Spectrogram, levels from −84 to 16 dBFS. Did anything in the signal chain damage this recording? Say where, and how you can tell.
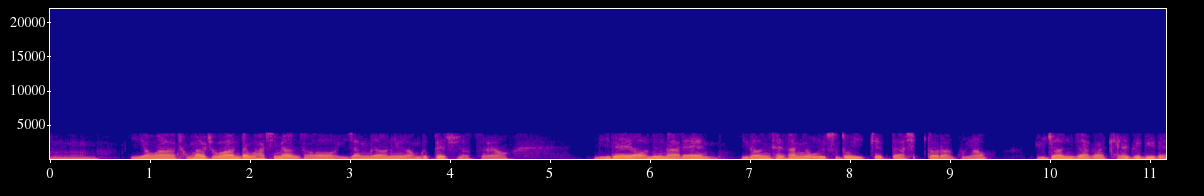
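Yes, and it's the codec stage: the whole clip sounds like it went through G.729. Nothing gets past about 3.8 kHz from start to finish, and the speech has that plainly audible rough, slightly synthetic edge. That fits a low-rate 8 kbit/s VoIP coder that doesn't send the waveform at all. It rebuilds each short frame from a vocal-tract filter, a pitch predictor and a handful of pulses.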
